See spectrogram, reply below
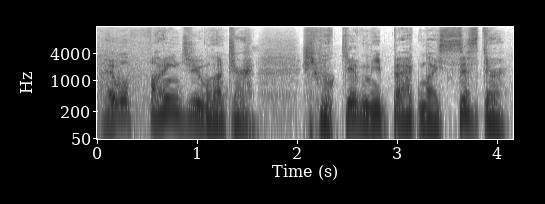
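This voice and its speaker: Man playing a gravelly, desperate water-creature brother. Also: mid-range voice, animated, measured pace, darkish tone, dry recording, full character voice. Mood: grim resolve. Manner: urgent, stubborn, commanding. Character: fierce water-bound male creature, desperate protective brother. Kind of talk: audio drama acting.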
